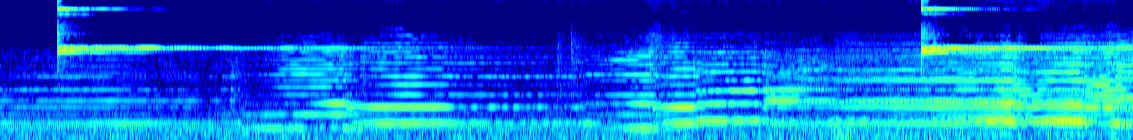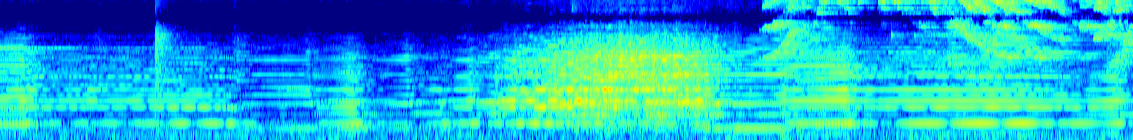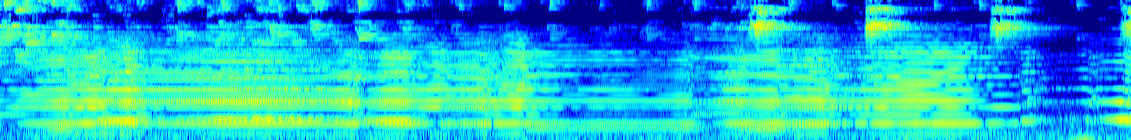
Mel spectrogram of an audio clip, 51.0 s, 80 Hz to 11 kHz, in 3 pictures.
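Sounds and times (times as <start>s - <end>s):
violin long held notes: 0.0s - 50.9s
sustained ringing tones: 0.8s - 5.4s, 13.8s - 19.2s, 25.5s - 50.9s.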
